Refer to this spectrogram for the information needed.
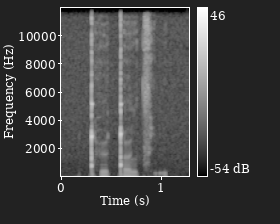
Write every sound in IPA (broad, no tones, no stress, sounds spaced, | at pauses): ǃʰ ʏ ǃ œ l t͡sʰ ḭ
